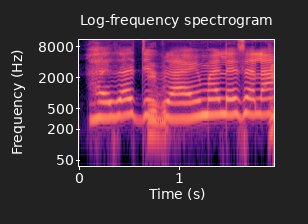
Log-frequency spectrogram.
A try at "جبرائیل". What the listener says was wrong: جبرائیل بولے. میم نہیں, جبرائیل. کیا ہے؟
